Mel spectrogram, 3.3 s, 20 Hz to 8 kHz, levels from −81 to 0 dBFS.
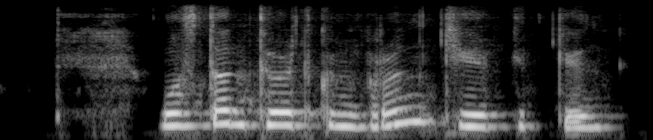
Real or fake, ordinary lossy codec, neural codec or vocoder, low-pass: fake; none; codec, 16 kHz, 4.8 kbps, FACodec; 7.2 kHz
